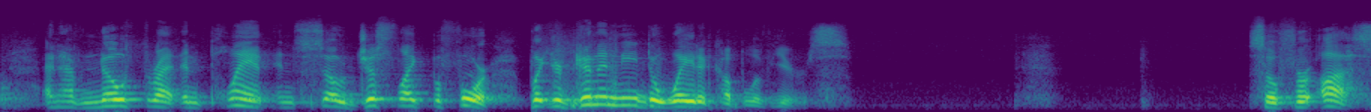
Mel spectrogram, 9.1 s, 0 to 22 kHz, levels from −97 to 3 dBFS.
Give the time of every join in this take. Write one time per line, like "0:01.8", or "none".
none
